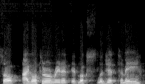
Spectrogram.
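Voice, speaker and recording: Heard through tinny call audio, this man's voice sits on the high side and runs at normal speed. As an interview guest he rambles through a long story, stumbling over many "uh" fillers and restarting his sentences.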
